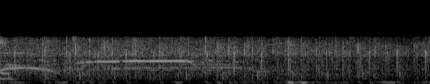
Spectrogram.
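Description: Applause: many people clapping together in a steady, dense patter, with a single held high note sounding over it for about a second, starting about a second in.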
